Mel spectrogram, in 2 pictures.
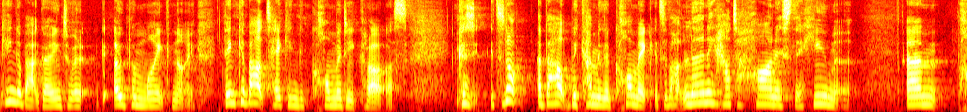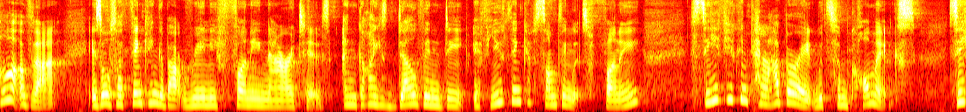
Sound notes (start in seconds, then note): none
